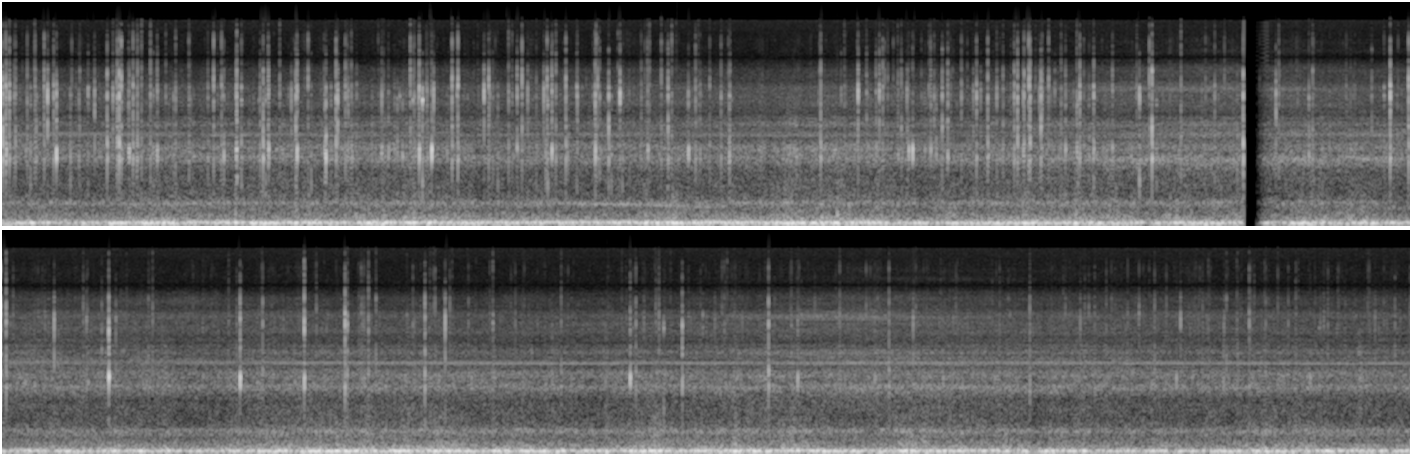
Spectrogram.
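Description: Heavy rain: a dense, steady patter of raindrops with many sharp drop impacts over a constant deep rumble. The sound cuts out for an instant about halfway through.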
